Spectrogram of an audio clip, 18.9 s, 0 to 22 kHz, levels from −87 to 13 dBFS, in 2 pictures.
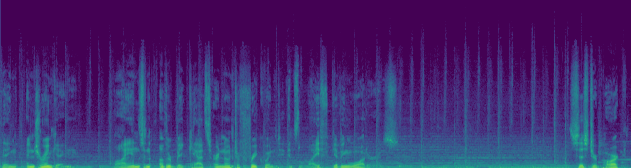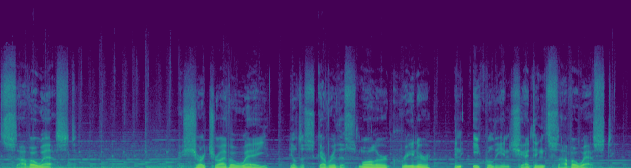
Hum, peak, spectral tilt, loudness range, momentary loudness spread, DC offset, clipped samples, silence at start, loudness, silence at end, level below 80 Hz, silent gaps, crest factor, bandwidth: none; 0 dBFS; -7 dB/octave; 7 LU; 20 LU; under 0.1%; under 0.1%; 0 s; -17 LUFS; 0 s; -32 dBFS; none; 18 dB; 13 kHz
